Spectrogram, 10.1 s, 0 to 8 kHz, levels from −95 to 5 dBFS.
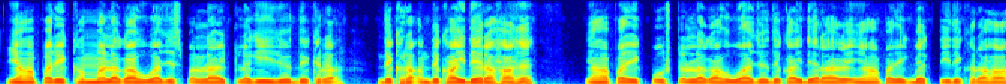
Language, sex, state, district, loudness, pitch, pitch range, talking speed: Hindi, male, Rajasthan, Nagaur, -16 LUFS, 125 Hz, 120-125 Hz, 225 wpm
